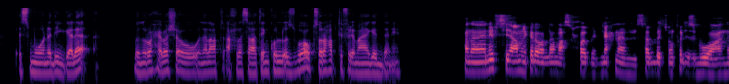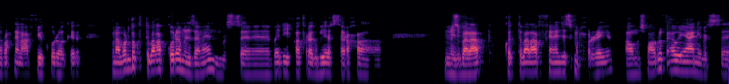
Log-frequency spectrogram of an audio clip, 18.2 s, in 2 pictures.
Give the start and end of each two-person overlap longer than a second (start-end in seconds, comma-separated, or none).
none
